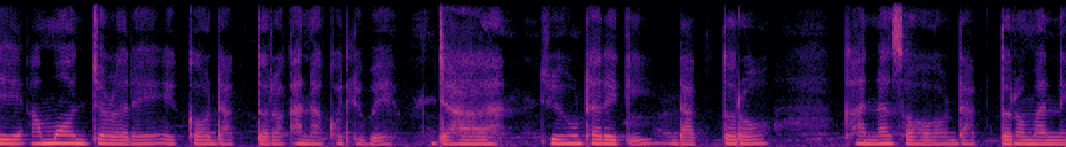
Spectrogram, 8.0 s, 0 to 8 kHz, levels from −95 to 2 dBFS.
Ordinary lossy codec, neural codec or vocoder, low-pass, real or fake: none; none; none; real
